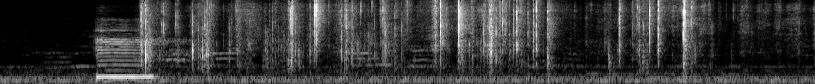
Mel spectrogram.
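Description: Plastic sticker sheets and clear pouches crinkling and clicking as they are handled and flipped through. A short steady hum sounds about a second in.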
